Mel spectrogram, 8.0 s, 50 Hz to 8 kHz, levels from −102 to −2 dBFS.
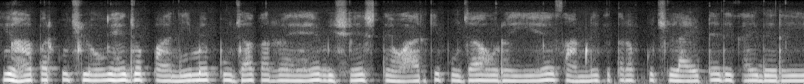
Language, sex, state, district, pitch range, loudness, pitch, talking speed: Hindi, female, Jharkhand, Jamtara, 180-200 Hz, -18 LUFS, 190 Hz, 210 wpm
